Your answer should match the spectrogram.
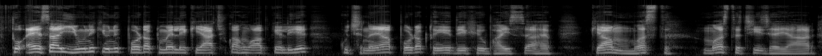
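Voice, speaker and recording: A man's voice: on the high side, fairly bright tone. A man hosting a casual hands-on product showcase, chatty and exclamatory, often repeating his phrases as he demonstrates. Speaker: toy and gadget review host.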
